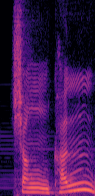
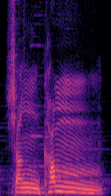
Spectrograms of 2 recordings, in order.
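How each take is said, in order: First: The word ends without an m sound. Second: The word ends with a clear m sound. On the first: The word is joined to the next word. "There is no ma in between now" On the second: The word stands alone. "when we are saying Shankham individually, it is Shankham ending in ma"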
